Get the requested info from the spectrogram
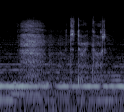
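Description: Soft sustained background music with whispered speech over it: a breathy whisper about half a second in, then a few short whispered words in the second half.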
